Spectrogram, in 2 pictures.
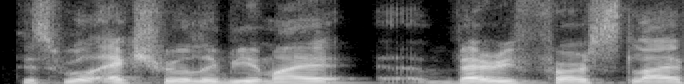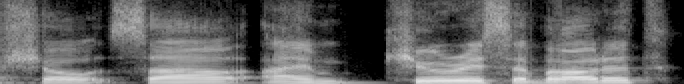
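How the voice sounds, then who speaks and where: A man's voice: fairly high pitch, steady tone, normal speed, dry recording, studio quality. A man, a guest in a casual live interview, talking with many fillers and restarts. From Germany. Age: 20s.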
